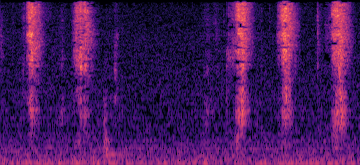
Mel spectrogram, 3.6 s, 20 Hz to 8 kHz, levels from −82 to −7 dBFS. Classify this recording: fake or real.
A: real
